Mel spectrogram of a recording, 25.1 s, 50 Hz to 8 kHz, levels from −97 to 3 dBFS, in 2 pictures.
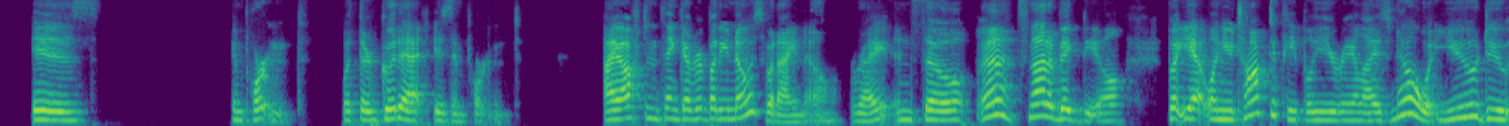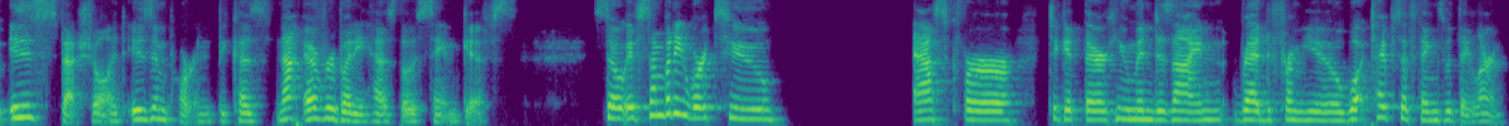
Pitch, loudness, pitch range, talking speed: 215 Hz, -20 LUFS, 200-245 Hz, 170 wpm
